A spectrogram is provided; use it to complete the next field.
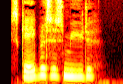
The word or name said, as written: skabelsesmyte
